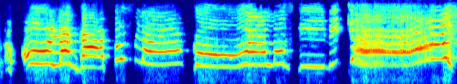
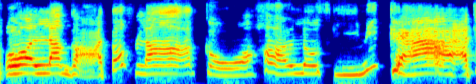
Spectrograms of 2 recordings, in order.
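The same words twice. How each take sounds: First: Very high, drawn-out squeal; sister mouse taunt. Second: Drawn-out sing-out call; brother mouse taunt. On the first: Sister mouse copies her brother teasing the cat, high squealed taunt. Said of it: "and she goes". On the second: Brother mouse teases the sleeping cat through the fence, drawling taunt. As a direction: stretch each phrase into a slow taunt. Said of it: "He goes". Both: Acted.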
